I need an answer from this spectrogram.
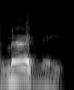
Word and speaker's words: magnate: I would have changed it to magnate rather than glossing over it.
